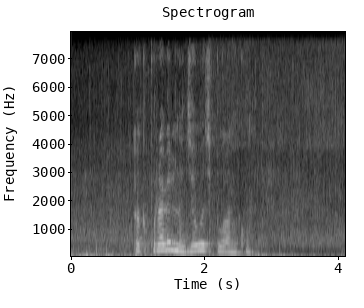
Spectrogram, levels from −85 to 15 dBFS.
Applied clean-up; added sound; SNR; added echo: none; Waves, surf; 19 dB; none.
